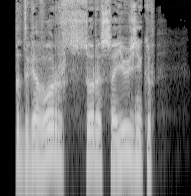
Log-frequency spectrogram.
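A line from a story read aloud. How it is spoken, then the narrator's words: Stammering recitation. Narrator (Russian): запинаясь, продолжил посол цитировать закон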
